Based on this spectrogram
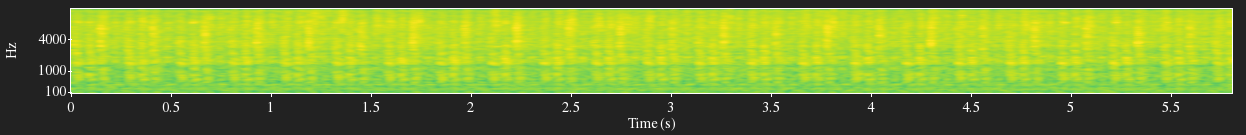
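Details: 1963 Volvo BM loader diesel running during air brake repair, compressor rings known worn, tanks drained: even clatter pulsing about four times a second, steady with no knocks; compressor now building air pressure. Normal running.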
